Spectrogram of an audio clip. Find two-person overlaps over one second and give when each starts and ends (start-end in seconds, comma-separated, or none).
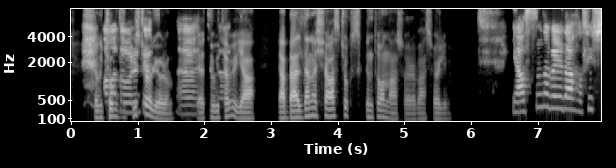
0.5-2.1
